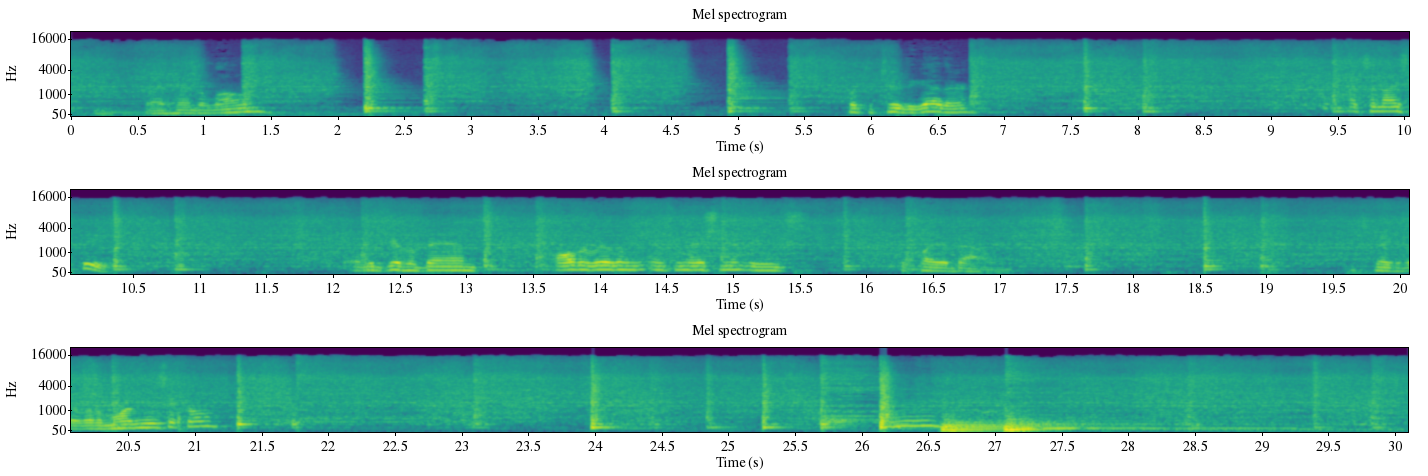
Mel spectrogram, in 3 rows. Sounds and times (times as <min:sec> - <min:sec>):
Drum: 0:00.0 - 0:03.0, 0:12.1 - 0:16.7, 0:21.3 - 0:30.1
Drum kit: 0:00.0 - 0:30.1
Speech: 0:00.6 - 0:01.6, 0:05.8 - 0:06.8, 0:09.5 - 0:10.4, 0:12.1 - 0:15.6, 0:16.2 - 0:17.1, 0:19.6 - 0:21.3.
